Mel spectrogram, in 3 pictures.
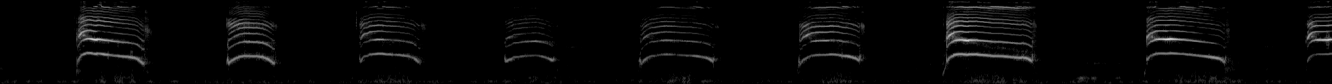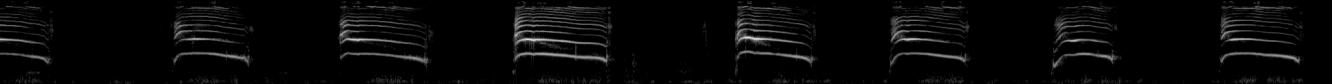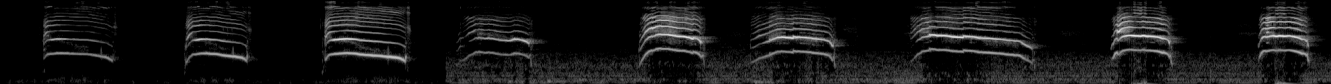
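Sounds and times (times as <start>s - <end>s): faint background hum: 0.0s - 39.9s
cat meowing: 0.8s - 1.5s, 2.3s - 2.8s, 3.6s - 4.3s, 5.1s - 5.6s, 6.4s - 7.2s, 8.0s - 8.6s, 9.5s - 10.4s, 11.5s - 12.3s, 13.1s - 13.8s, 15.1s - 15.8s, 16.7s - 17.6s, 18.5s - 19.4s, 20.7s - 21.5s, 22.2s - 23.0s, 23.8s - 24.5s, 25.5s - 26.4s, 27.1s - 27.8s, 28.5s - 29.2s, 29.9s - 39.9s.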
